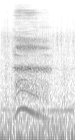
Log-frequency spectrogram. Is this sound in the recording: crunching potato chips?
no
